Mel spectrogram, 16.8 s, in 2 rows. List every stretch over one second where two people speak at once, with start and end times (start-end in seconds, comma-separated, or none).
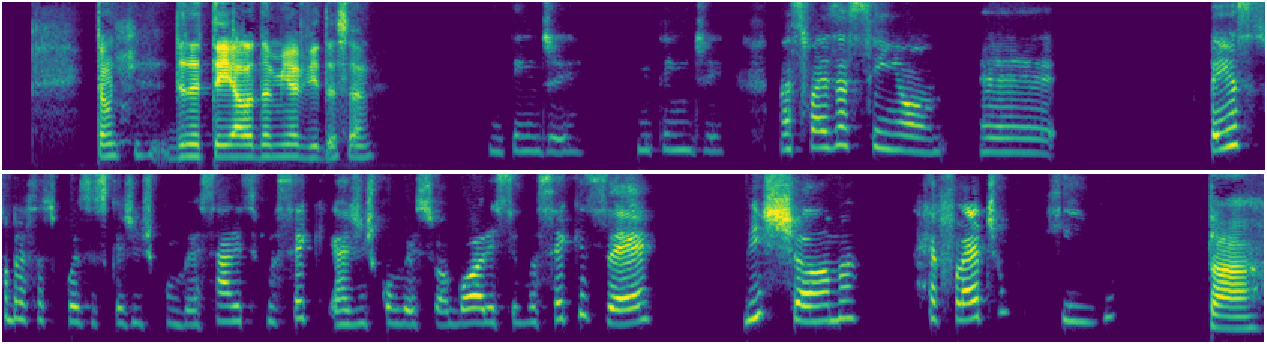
none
